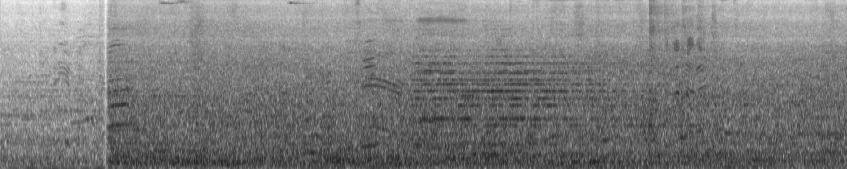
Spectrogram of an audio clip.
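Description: Steady rumbling noise of Space Mountain's rocket ride cars rolling through the loading station, mixed with crowd chatter; it starts suddenly about a second in.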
